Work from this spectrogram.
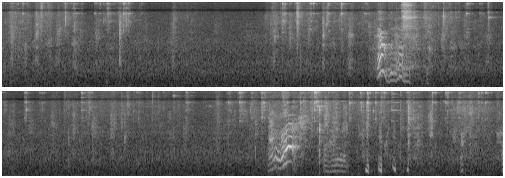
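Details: Max, a black dog, romping in a backyard with Ewok, a smaller dog. Two loud bursts of yelping, growly vocalizations arrive about six seconds apart, separated by scuffling and paw noise on the ground.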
